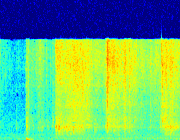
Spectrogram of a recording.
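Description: A red plastic bucket gives one low thump as it is tipped, then a gloved hand works through pork pieces packed in coarse kosher salt inside it: a gritty, crunching rustle of salt and meat.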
